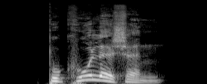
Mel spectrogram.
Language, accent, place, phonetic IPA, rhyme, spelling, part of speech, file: German, Germany, Berlin, [buˈkoːlɪʃn̩], -oːlɪʃn̩, bukolischen, adjective, De-bukolischen.ogg
- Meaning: inflection of bukolisch: 1. strong genitive masculine/neuter singular 2. weak/mixed genitive/dative all-gender singular 3. strong/weak/mixed accusative masculine singular 4. strong dative plural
